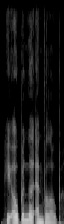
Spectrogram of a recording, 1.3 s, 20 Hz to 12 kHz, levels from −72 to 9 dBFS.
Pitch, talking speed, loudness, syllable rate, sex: 220 Hz, 190 wpm, -16 LUFS, 7.8 syllables/s, female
